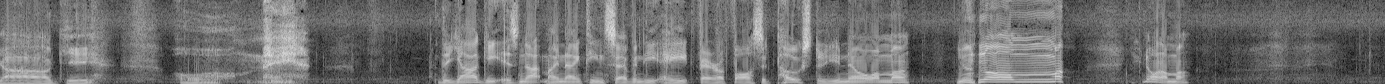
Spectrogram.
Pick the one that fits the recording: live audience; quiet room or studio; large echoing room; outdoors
outdoors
